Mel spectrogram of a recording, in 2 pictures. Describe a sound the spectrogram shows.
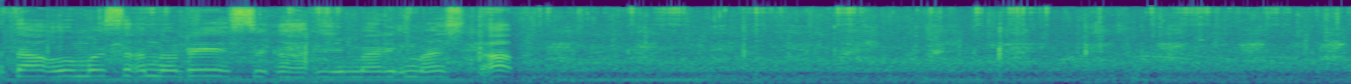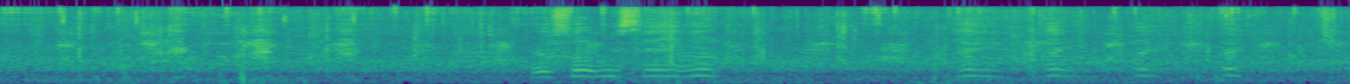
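Small dogs' claws patter on a concrete path.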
